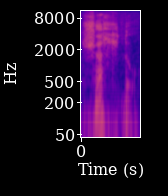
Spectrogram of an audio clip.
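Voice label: "chasse d’eau", French, Paris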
